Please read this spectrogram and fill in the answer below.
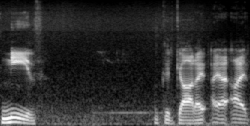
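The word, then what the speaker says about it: Niamh: my brother's new girlfriend is named name it's pronounced neve n n-i-a-h-m pronounced neve oh good god i i i have no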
